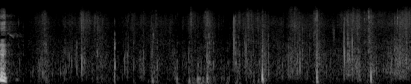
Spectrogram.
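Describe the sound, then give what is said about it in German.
Footsteps of several hikers crunch steadily along a forest path, their steps overlapping in an irregular rhythm, moderately quiet, with no talking. “Außer leisem Vogelgezwitscher hören die Wanderer nur ihre Schritte und den eigenen Atem.”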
